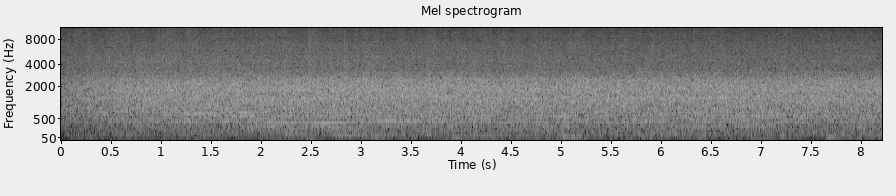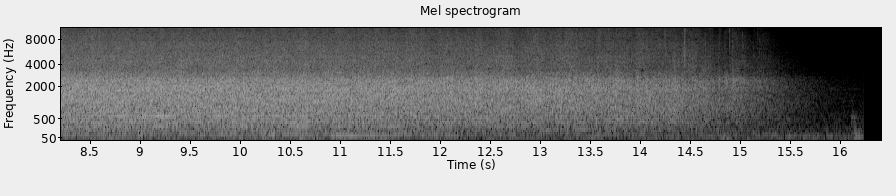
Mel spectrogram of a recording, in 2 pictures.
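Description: Audience applauding, building up over the first second or two and dying away over the last two seconds.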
